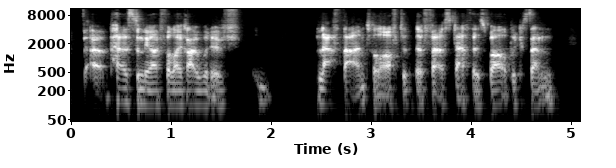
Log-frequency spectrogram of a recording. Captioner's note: laughs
